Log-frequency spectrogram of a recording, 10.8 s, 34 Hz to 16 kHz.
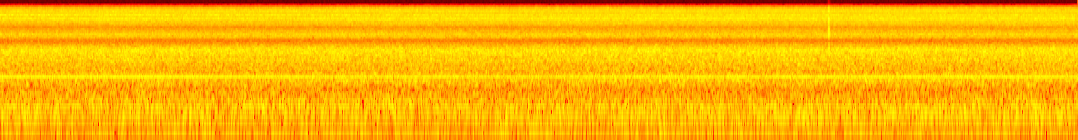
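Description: Cessna Grand Caravan's PT6A turboprop engine and propeller running steadily, heard inside the cockpit: an even drone with one held whine.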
